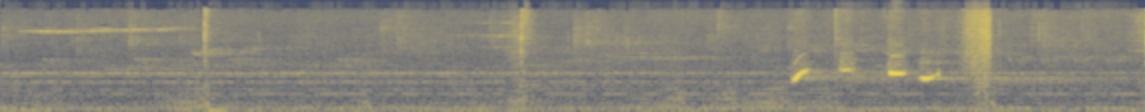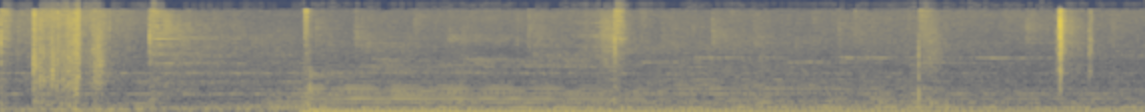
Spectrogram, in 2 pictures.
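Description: Whistling in the video game Trüberbrook, two short rising whistled notes in quick succession over a quiet ambient backdrop with scattered clicks and a low hum, fairly close and clear.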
